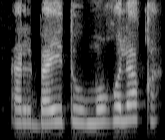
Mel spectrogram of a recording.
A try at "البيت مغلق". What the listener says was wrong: غین پہ قلقلہ نہیں. البیت مغلق. مغلق.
